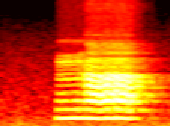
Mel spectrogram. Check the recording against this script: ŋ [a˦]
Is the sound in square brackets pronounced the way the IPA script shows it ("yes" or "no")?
no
